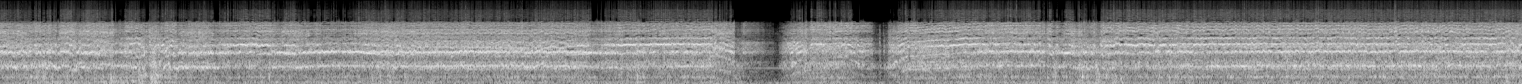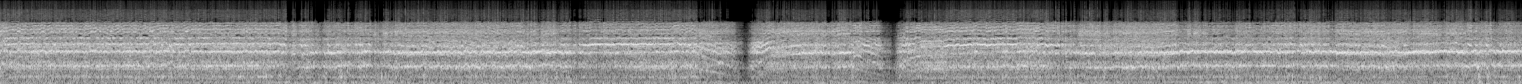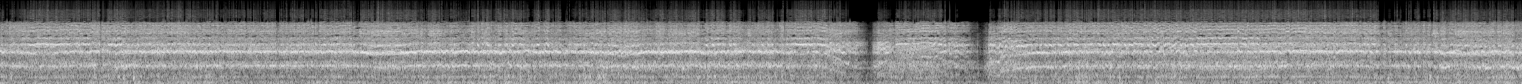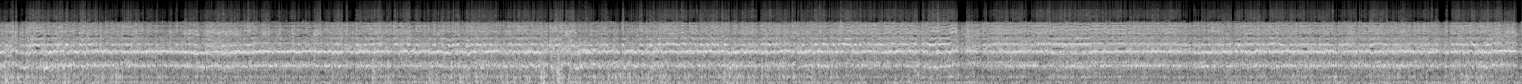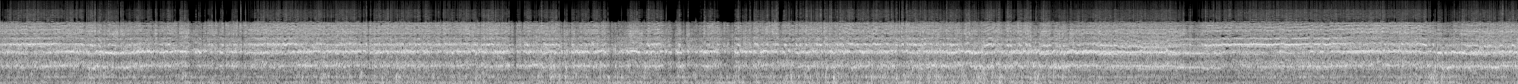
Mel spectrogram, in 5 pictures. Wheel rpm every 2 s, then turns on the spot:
210, 210, 210, 160, 130, 210, 210, 210, 210, 220, 210, 140, 170, 220, 220, 230, 230, 230, 230, 160, 180, 220, 230, 230, 230, 230, 230, 230, 230, 230, 230, 230, 230, 230, 230, 230, 210, 220.
none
